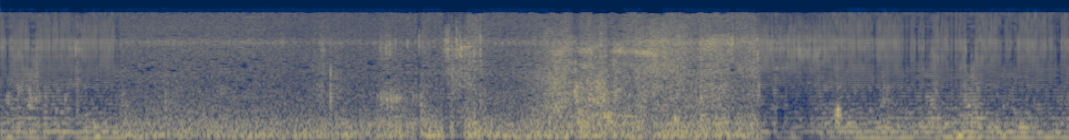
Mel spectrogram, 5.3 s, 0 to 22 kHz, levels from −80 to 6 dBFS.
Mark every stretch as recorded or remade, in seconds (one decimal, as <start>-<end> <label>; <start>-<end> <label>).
0.0-0.6 remade; 0.6-3.8 recorded; 3.8-5.3 remade

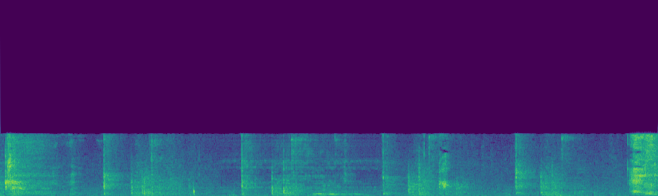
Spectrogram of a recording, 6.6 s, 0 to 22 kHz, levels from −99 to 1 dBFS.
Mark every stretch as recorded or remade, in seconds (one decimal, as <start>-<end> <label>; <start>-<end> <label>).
0.0-2.2 recorded; 2.2-3.8 remade; 3.8-6.6 recorded

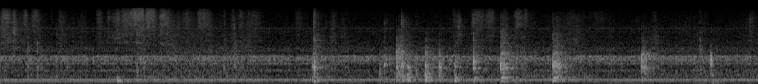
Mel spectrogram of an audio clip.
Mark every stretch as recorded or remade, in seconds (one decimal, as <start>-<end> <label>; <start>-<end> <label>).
0.0-1.7 recorded; 1.7-6.3 remade; 6.3-7.6 recorded

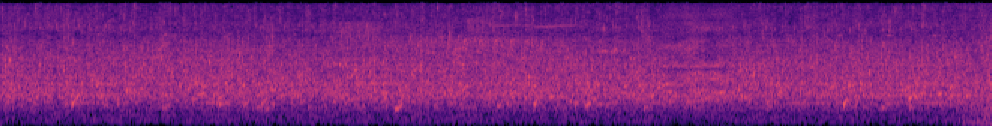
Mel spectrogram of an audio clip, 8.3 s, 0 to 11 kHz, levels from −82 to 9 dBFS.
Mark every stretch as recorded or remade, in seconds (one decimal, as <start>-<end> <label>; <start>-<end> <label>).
0.0-5.5 recorded; 5.5-6.1 remade; 6.1-8.3 recorded

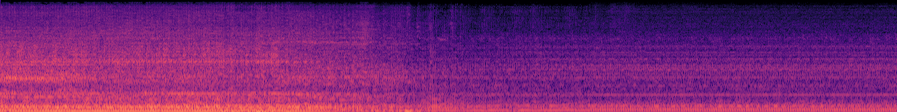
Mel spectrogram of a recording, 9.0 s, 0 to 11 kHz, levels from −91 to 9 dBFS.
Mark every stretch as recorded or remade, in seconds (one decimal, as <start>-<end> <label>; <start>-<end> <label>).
0.0-2.2 recorded; 2.2-2.9 remade; 2.9-3.9 recorded; 3.9-5.9 remade; 5.9-9.0 recorded

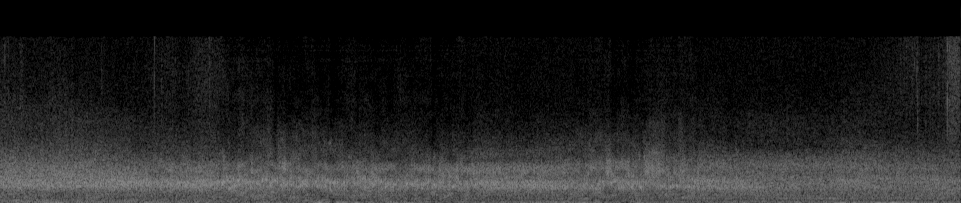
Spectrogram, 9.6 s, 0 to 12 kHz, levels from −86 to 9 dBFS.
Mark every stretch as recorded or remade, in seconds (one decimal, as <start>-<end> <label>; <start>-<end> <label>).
0.0-2.2 recorded; 2.2-4.7 remade; 4.7-5.8 recorded; 5.8-7.0 remade; 7.0-9.6 recorded

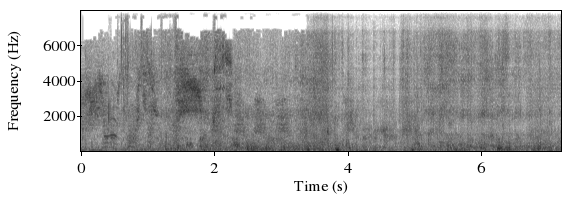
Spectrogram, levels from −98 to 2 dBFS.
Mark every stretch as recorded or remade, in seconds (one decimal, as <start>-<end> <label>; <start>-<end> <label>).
0.0-3.4 recorded; 3.4-7.2 remade

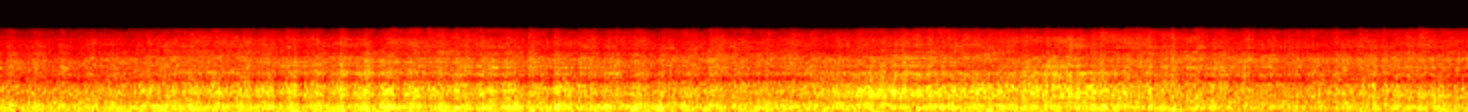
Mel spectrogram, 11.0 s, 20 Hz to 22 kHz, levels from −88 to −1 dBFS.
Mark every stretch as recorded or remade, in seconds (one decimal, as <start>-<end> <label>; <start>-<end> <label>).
0.0-11.0 remade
